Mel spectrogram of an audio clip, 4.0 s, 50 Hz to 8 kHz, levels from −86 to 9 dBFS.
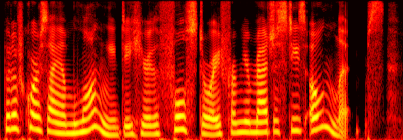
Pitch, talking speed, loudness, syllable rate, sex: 225 Hz, 240 wpm, -17 LUFS, 5.5 syllables/s, female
